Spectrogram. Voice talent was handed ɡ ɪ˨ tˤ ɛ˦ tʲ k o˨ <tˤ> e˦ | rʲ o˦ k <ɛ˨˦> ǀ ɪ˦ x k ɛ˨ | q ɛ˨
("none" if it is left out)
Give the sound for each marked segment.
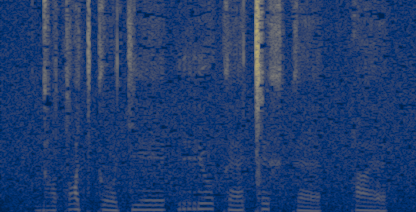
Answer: tʲ, ɛ˨˦

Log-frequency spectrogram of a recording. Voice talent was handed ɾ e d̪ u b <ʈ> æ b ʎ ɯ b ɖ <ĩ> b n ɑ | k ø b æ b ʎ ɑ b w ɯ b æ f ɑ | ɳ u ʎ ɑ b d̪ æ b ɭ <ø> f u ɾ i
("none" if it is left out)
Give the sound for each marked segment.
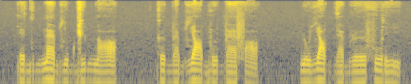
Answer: n, i, ø

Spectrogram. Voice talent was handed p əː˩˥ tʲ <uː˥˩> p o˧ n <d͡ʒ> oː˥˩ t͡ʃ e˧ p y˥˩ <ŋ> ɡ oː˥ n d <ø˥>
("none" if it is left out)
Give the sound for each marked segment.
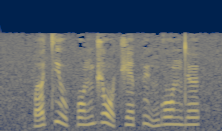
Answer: uː˥˩, d͡ʒ, ŋ, ø˥

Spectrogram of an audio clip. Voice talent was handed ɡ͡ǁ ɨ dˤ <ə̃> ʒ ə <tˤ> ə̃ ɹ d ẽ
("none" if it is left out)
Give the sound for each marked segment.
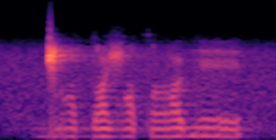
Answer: ə, tˤ

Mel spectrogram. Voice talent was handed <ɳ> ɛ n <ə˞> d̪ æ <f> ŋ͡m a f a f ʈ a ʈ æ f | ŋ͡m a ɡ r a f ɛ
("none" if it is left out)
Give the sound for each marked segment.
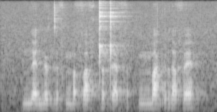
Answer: n̪, ə˞, f

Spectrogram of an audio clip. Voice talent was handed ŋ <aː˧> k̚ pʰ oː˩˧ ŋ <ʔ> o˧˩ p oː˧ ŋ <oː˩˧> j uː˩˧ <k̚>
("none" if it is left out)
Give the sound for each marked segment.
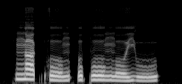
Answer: aː˧, ʔ, oː˩˧, none

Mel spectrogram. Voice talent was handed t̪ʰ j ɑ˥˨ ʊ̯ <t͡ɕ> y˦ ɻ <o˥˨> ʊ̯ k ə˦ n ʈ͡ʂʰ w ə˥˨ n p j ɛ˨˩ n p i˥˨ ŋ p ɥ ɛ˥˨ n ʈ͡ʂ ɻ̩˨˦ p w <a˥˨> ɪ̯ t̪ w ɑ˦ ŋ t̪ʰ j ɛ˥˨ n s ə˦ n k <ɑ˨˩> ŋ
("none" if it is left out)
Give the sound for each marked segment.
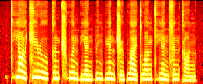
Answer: t͡ɕ, o˥˨, a˥˨, ɑ˨˩

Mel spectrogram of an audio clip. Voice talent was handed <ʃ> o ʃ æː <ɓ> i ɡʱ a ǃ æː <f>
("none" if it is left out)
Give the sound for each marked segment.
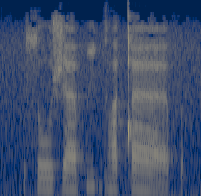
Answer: s, p, f

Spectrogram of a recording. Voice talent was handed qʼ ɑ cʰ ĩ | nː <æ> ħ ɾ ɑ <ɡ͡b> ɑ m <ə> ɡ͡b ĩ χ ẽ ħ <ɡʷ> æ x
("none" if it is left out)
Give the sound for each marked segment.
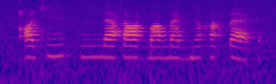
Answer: æ, ɡ͡b, æ, ɓ

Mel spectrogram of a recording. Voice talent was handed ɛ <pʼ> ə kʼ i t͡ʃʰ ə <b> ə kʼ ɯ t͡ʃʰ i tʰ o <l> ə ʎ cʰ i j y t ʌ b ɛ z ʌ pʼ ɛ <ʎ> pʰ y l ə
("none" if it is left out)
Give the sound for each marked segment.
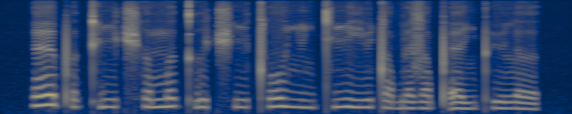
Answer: pʼ, m, ʎ, ʎ

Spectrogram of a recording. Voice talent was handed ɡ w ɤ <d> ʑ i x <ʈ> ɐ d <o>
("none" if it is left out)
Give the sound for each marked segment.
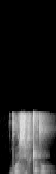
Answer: none, ʈ, o

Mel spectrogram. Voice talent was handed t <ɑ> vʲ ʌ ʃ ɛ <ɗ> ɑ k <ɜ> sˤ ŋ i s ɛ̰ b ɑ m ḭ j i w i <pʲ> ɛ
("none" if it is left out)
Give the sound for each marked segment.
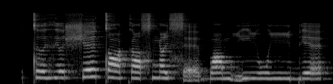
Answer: ə, t, ɜ, bʲ

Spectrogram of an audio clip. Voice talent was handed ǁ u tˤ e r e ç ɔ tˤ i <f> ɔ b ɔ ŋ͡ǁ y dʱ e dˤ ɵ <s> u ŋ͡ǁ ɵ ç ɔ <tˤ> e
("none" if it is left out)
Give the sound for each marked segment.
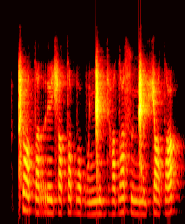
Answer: b, s, tˤ

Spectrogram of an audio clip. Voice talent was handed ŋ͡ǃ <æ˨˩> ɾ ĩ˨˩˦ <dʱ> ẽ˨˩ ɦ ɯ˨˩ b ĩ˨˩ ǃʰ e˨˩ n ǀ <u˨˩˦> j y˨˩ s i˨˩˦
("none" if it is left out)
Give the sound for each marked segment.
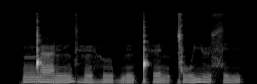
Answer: æ˨˩, dʱ, u˨˩˦

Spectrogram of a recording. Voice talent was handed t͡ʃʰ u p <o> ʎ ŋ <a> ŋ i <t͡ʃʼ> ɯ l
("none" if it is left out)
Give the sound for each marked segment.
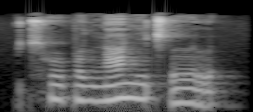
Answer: o, a, t͡ʃʼ

